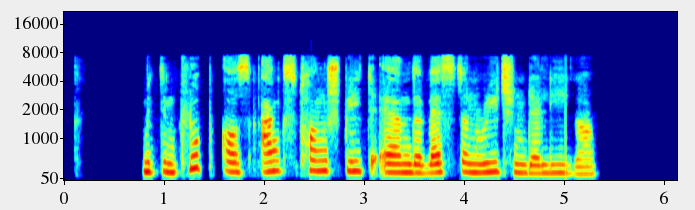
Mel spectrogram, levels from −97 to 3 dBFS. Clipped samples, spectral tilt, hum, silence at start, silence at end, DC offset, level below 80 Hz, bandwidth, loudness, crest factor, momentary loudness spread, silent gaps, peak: under 0.1%; -5 dB/octave; none; 0.8 s; 0.8 s; under 0.1%; -66 dBFS; 7.8 kHz; -16 LUFS; 16 dB; 6 LU; 1.40-1.44 s, 1.52-1.57 s; 0 dBFS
